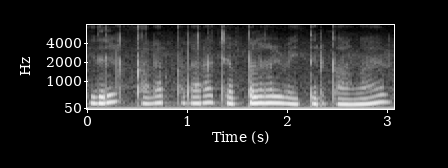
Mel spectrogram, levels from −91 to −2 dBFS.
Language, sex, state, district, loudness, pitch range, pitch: Tamil, female, Tamil Nadu, Kanyakumari, -15 LUFS, 205-235 Hz, 225 Hz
